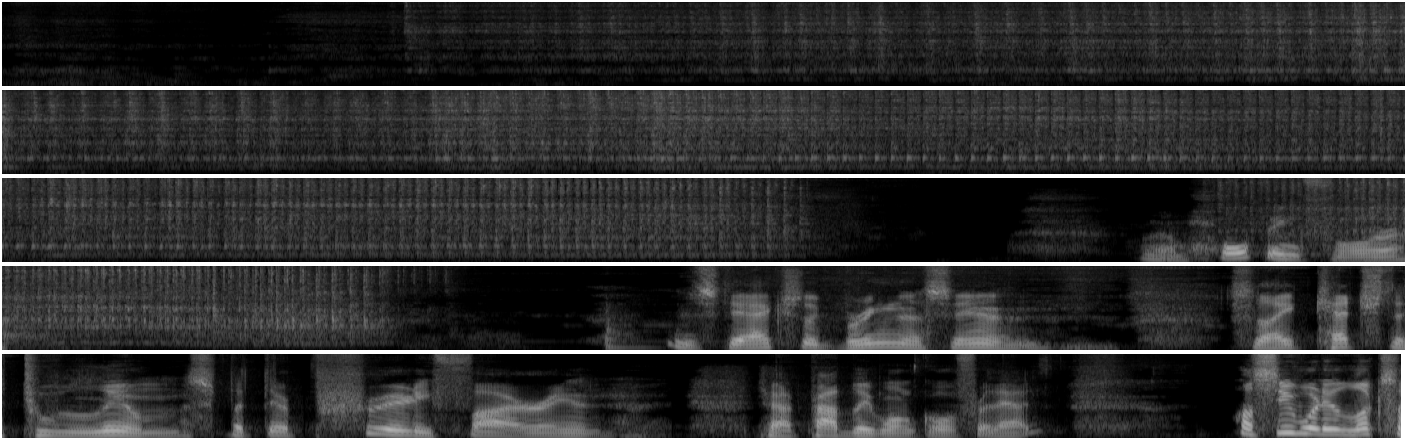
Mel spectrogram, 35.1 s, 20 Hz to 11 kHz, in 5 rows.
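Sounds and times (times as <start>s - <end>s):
wood lathe gouge cutting: 1.9s - 18.2s, 20.1s - 23.3s.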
